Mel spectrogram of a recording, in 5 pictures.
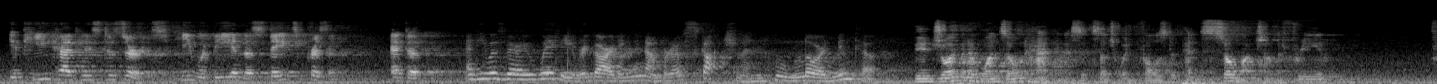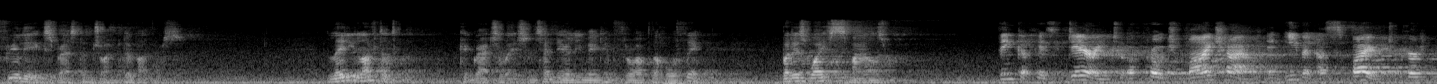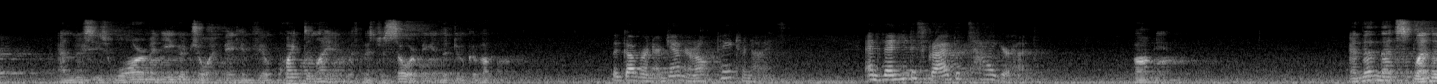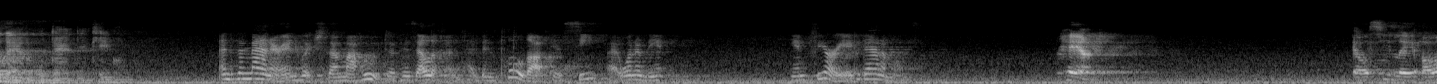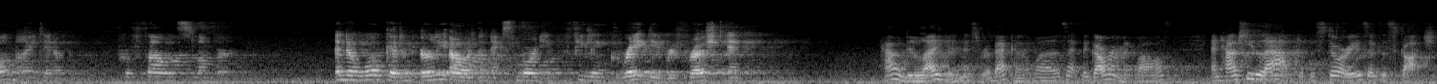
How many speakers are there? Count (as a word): three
